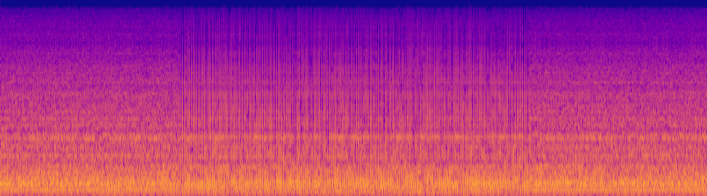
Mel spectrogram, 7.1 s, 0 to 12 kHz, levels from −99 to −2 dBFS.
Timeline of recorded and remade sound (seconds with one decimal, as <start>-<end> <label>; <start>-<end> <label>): 0.0-1.8 recorded; 1.8-5.3 remade; 5.3-7.1 recorded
